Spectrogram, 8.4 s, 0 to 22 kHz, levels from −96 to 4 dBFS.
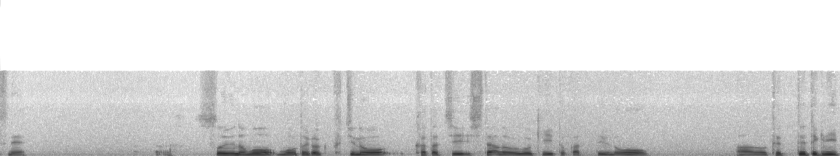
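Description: A speech recording, and nothing is technically wrong with it.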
